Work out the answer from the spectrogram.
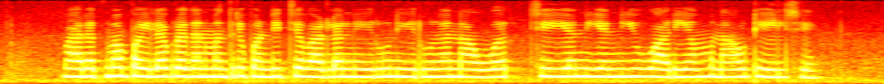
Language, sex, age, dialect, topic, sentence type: Marathi, female, 60-100, Northern Konkan, banking, statement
